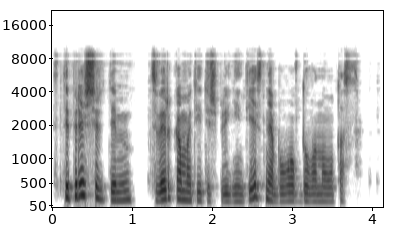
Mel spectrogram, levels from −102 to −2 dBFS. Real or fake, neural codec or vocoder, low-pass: real; none; 9.9 kHz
